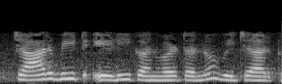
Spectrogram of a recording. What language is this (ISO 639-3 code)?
guj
